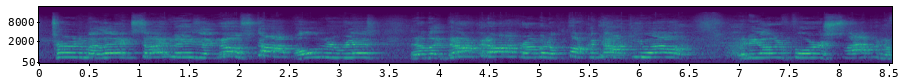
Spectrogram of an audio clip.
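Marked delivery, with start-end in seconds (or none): 1.8-2.6 raised-pitch plea to stop; high, acted urgency; urgent protest. Re-enacts fending off an attacker. 4.1-6.5 raised-pitch retold threat; heated, higher re-enacted threat; angry warning.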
